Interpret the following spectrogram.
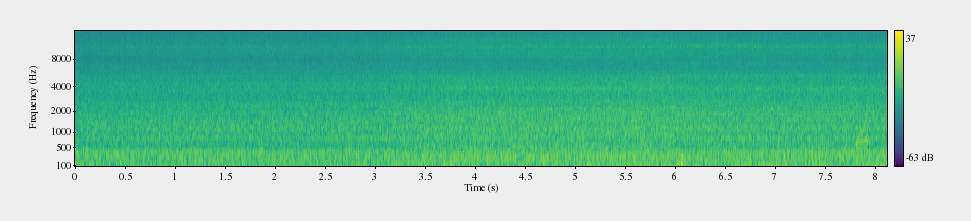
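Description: Subaru Crosstrek's flat-four engine idling steadily with the air conditioning on full, heard close up in the open engine bay. A single sharp click about six seconds in.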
